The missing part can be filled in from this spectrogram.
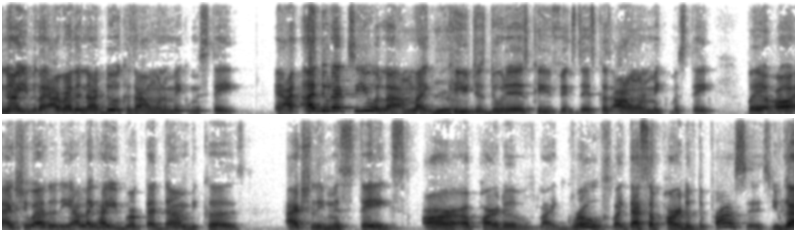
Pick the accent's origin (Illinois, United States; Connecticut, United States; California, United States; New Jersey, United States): Connecticut, United States; Like, I'm from Connecticut.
